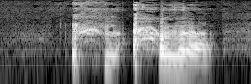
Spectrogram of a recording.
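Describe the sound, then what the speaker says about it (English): A few harsh coughs from a sick man in quick succession, loud and close. "Sorry for coughing."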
